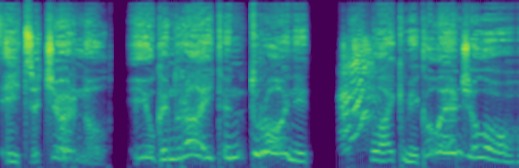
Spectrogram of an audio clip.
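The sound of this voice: A man does a cartoonish character voice, pitched extremely high with very wide pitch swings. He delivers it at a fairly slow pace.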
